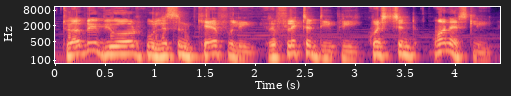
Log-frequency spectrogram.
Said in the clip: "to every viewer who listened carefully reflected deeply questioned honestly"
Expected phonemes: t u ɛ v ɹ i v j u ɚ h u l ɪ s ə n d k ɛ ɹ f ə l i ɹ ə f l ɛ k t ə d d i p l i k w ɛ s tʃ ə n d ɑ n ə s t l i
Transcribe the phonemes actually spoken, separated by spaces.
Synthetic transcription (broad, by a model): t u ɛ v ɹ i v j u ɚ h u l ɪ s ə n d k ɛ ɹ f ə l i ɹ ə f l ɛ k t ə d d i p l i k w ɛ s tʃ ə n d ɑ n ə s t l i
